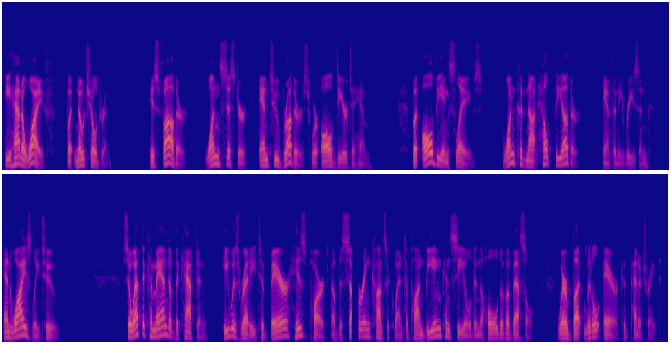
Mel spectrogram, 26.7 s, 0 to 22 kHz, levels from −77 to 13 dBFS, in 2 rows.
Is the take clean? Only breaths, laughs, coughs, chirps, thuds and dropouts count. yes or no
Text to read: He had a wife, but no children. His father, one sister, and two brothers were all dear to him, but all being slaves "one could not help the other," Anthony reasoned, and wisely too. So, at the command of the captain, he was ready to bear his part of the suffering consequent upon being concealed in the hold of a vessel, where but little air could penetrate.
no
